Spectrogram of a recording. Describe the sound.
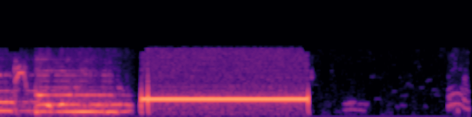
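A telephone tone plays while a call is transferred: one steady, continuous beep lasting about two seconds. Brief voices come before it, and faint voices follow after a gap of near silence.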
